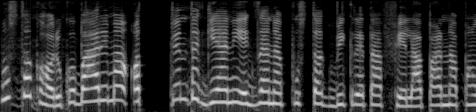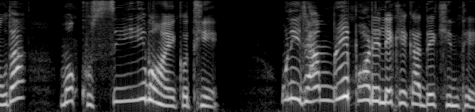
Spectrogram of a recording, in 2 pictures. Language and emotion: Nepali, happy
